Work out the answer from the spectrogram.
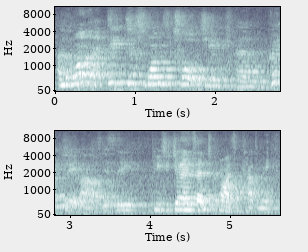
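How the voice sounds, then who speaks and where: A woman, a college vice principal giving a brisk, businesslike presentation to a room without a microphone. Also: fairly high pitch, sing-song. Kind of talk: presentation to a luncheon audience. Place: large echoey function room. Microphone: far room microphone. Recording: echoey hall from far off, faint noise.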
